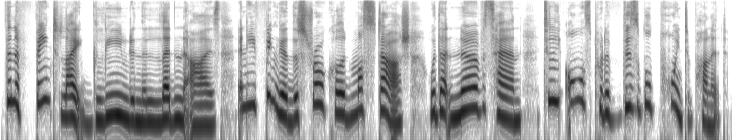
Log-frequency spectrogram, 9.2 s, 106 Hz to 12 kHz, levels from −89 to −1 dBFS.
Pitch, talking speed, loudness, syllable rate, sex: 255 Hz, 190 wpm, -19 LUFS, 5.1 syllables/s, female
